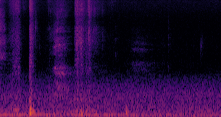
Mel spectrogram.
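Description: A woman breathing audibly in short, noisy breaths between sentences while upset, with one sharp click about half a second in.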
